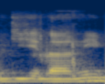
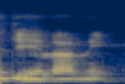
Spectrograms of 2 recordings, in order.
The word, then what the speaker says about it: Jilani: yang kita dengarkan Al-Jailani, tapi ketika saya baca itu di mana itu bacanya itu bil kasri, tapi boleh juga bil fathi, jadi bisa Jilani bisa Jailani.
